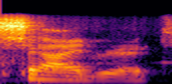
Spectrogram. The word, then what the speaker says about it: Sheiderich: okay yeah that's fine it's it's shyri it's it's just yeah shyri it's pretty much just how it looks um it's pronounced just how you would expect it to be if you if you look at it but I get a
